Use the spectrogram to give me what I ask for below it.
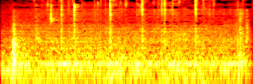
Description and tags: The (albeit lo-fi) tune
of a water fountain being used.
